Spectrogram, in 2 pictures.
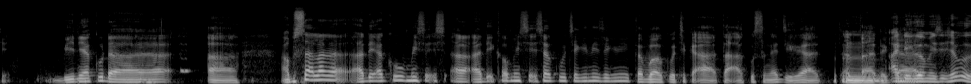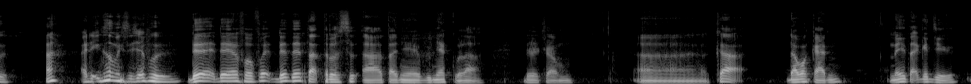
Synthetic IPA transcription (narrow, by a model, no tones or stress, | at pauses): biniakuda | ə | a̰bəsalaa̰dəʔakumeseʔsəʔadəʔkawmɛseʔsakut͡ʃəŋinit͡ʃəŋinit̪abaakut͡ʃəka̰ʔat̪a̰ʔa̰kusəŋad͡ʒəaənt̪adəʔaeʔkamɛs̬iʔsapə | ah | adeʔŋamɛs̬iʔt͡ʃapədədəfɔfədədət̪aʔt̪əɾʊsət̪aɲəbiniakulah | dəkam | ʔə̰ka̰ʔ | damakan | nait̪aʔkəd͡ʒə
